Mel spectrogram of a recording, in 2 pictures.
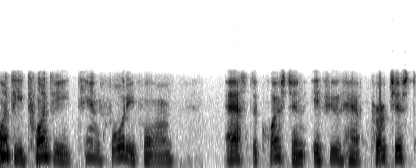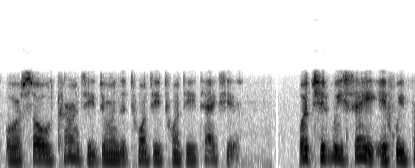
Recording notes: Conference Call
